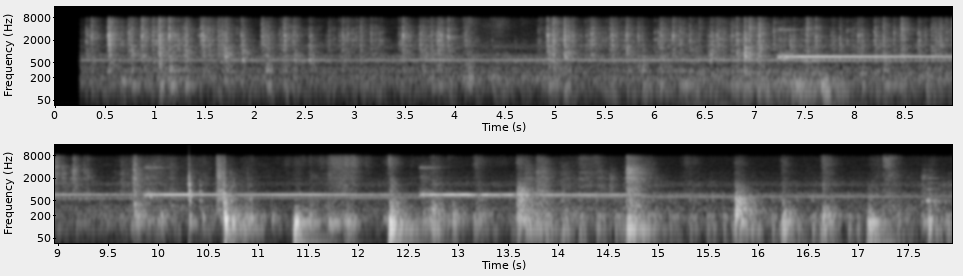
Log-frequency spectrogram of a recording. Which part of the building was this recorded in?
living room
